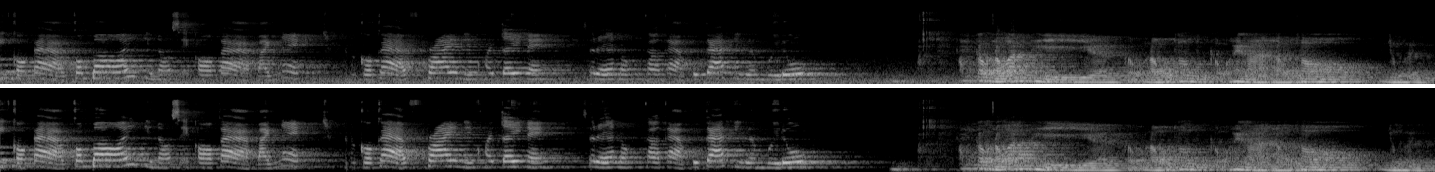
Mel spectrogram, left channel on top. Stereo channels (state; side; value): noise; left; rumble, 14 dB below the sound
